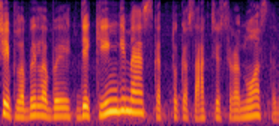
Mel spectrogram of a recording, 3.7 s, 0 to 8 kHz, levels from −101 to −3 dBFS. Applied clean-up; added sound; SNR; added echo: none; none; none; none.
